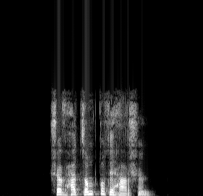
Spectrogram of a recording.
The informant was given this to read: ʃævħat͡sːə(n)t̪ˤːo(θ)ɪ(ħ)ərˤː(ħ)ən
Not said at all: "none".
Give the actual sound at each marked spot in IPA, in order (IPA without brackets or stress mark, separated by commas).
m, θ, ħ, ʃ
